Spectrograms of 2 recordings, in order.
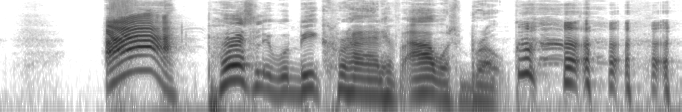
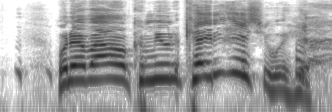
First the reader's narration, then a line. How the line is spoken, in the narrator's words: he cries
